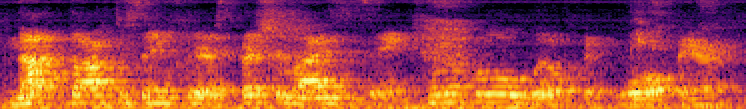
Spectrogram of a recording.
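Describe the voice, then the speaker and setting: A man playing a smug, greedy, wicked scientist in an animated comedy table read, stammering and brushing others off. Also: on the high side, normal speed. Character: smug wicked male mad scientist, greedy, childishly defensive, scheming. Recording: roomy echo, distant mic, faint hiss.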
